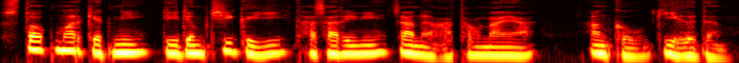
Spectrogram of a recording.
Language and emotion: Bodo, fearful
